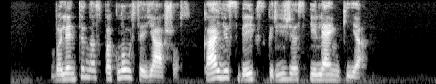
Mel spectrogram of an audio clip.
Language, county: Lithuanian, Tauragė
